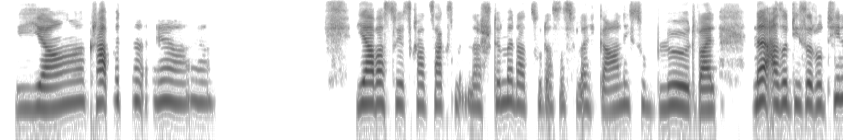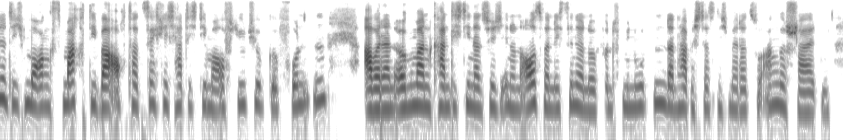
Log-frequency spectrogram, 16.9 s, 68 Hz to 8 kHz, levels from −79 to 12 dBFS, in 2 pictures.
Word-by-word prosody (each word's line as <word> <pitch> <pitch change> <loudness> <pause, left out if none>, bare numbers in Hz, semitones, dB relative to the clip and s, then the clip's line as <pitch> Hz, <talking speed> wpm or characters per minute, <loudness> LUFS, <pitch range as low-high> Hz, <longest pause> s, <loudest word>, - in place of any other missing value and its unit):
Ja, 210 +5 +2
grad 245 0 +6
mit 265 - -6
'ne 255 -1 -4
ja, 250 -1 -3
ja. 245 -1 -9 1.4
Ja, 240 +1 +8
was 240 -2 +1
du 240 - -5
jetzt 230 - -5
grad 225 -2 -5
sagst 225 +2 -3
mit 265 +3 -14
'ner 215 - -6
Stimme 245 +3 -2
dazu, 225 +1 -5
das 215 - -6
ist - - -4
vielleicht 215 -2 -9
gar 195 +1 -1
nicht 230 0 -6
so 225 - -8
blöd, 210 +1 0
weil 195 0 +5 0.3
ne, 255 +4 +9
also 240 +1 +5
diese 230 0 0
Routine, 275 +6 -1
die 235 -3 -7
ich 230 - -9
morgens 215 0 -1
mache, 230 +2 +4
die 230 -1 -5
war 205 - +8
auch - - +2
tatsächlich 230 -1 -5
hatte 215 - -6
ich 210 - -6
die 220 - -8
mal 190 - -2
auf - - -4
YouTube 230 -1 -9
gefunden, 230 +7 -7 0.4
aber 195 0 +9
dann 195 0 +2
irgendwann 210 +2 +3
kannte 215 0 +1
ich 205 - -1
die 225 - -4
natürlich 205 +1 -3
in 210 - -6
und 200 - -8
auswendig, 205 -3 +1
sind 225 - -7
ja 205 - -2
nur 185 -1 -6
5 200 +4 -13
Minuten, 215 +3 -7
dann 210 -1 -1
habe 200 -1 -1
ich - - +2
das 200 0 -8
nicht 200 0 -9
mehr 195 - -9
dazu 190 0 -7
angeschaltet. 175 -6 -1
220 Hz, 235 wpm, -24 LUFS, 205-235 Hz, 1.4 s, ne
